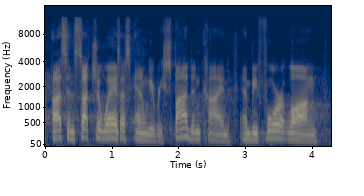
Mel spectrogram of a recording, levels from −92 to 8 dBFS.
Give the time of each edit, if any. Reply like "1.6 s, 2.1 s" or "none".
1.1 s, 2.9 s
